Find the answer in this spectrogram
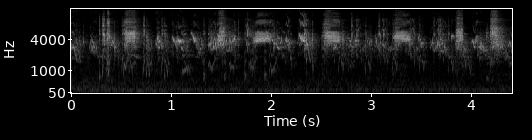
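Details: Home-caged lovebirds chirping in rapid, piercing bursts, roughly two or three per second. Each note is shrill and slightly rasping, and several birds chatter over one another.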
